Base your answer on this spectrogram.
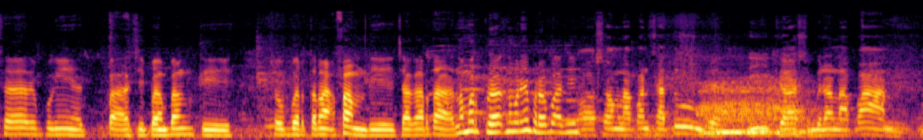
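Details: Very large fattened cattle in Indonesia, a candidate for the Qurban sacrifice, giving low, drawn-out moos amid steady people's chatter and voices close by.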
